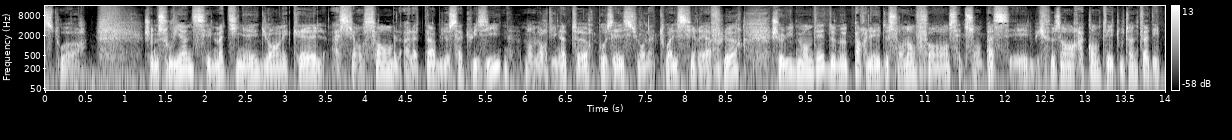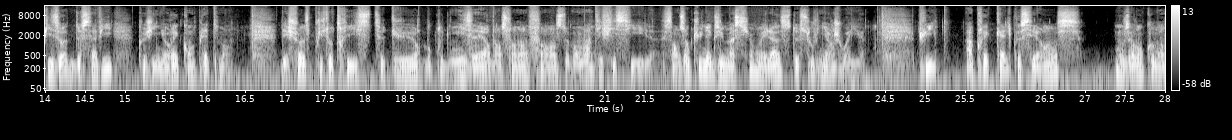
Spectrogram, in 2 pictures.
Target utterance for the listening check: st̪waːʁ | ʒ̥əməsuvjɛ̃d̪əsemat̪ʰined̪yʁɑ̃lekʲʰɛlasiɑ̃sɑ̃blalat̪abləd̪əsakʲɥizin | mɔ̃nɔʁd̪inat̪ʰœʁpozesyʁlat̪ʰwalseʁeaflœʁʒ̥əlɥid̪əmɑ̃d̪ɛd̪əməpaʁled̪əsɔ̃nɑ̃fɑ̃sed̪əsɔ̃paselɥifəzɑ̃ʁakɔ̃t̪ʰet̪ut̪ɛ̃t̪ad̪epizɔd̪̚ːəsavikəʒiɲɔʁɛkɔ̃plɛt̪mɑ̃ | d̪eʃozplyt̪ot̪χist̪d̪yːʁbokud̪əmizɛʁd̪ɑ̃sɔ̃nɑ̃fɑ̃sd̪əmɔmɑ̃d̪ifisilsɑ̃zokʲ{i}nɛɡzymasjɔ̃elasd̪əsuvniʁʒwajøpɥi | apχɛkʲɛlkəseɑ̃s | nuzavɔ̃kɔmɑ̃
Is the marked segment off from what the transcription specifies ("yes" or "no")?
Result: yes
